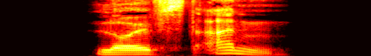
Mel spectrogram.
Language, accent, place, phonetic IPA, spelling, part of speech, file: German, Germany, Berlin, [ˌlɔɪ̯fst ˈan], läufst an, verb, De-läufst an.ogg
- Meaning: second-person singular present of anlaufen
